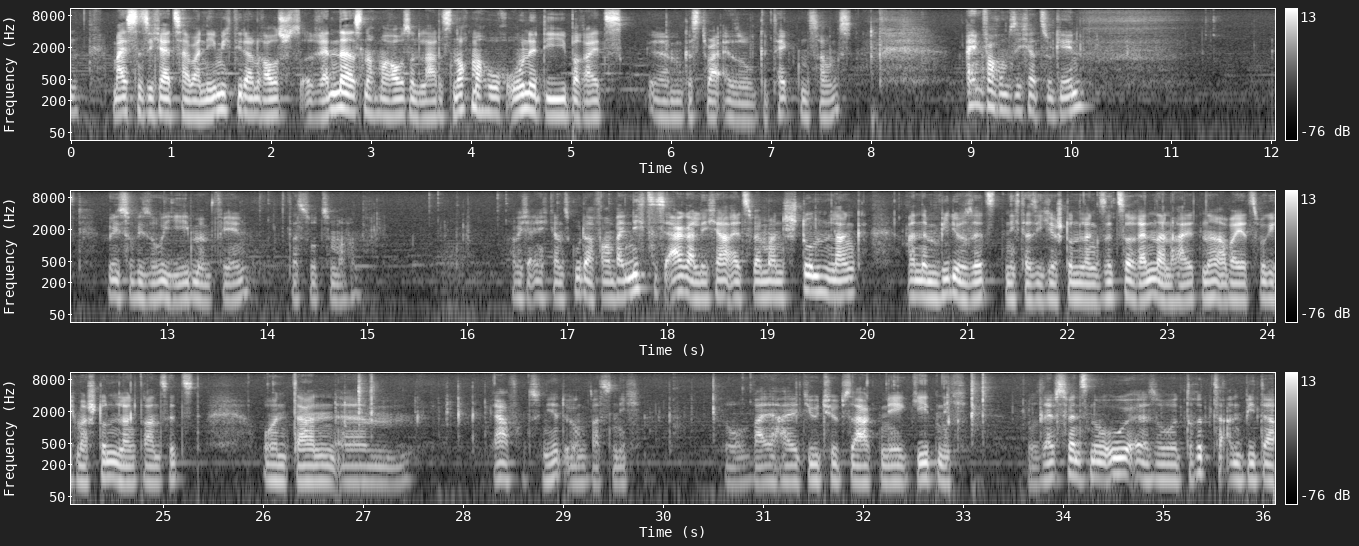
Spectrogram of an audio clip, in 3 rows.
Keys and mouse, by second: 7.3-9.5 right drag, 8.4 KP_3, 10.5 ctrl+e, 13.4 click, 14.3-15.5 middle drag, 15.5-24.0 drag, 15.5 a, 19.8 n, 26.4-28.2 drag, 28.2 a, 28.4 Tab, 30.4 Tab, 33.2-34.2 drag, 33.9 a, 34.2 Tab, 34.3 drag.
